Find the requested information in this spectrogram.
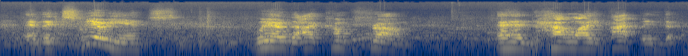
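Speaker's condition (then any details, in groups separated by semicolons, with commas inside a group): Cerebral palsy, mild; mainly affects speech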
